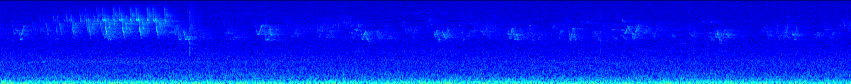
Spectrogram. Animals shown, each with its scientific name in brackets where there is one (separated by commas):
Red-eyed Vireo (Vireo olivaceus), Black-throated Blue Warbler (Setophaga caerulescens), Ovenbird (Seiurus aurocapilla)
